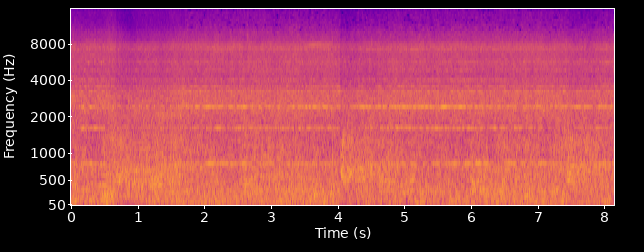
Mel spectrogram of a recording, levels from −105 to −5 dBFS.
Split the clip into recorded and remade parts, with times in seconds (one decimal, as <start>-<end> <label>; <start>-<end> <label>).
0.0-1.7 remade; 1.7-8.2 recorded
